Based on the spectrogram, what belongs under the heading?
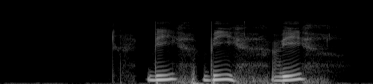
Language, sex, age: Norwegian, female, 31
